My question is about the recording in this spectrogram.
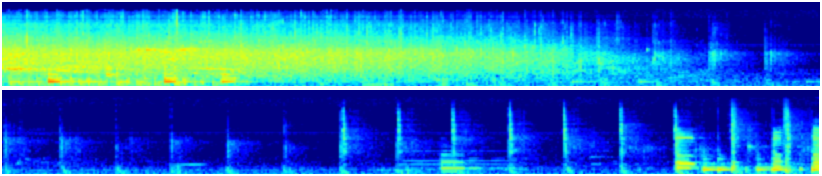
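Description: Audience applause over a repeating low bass note fades away over the first several seconds. Then sharp hand claps count a steady tempo, about three a second, with a few brief instrument notes. Near the end the afrobeat band comes in with a loud, rhythmic groove.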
